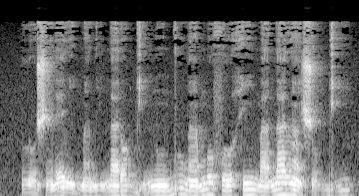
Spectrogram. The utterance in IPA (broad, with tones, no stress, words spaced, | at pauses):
lo˨ ʃɛ̃˨ɾɛ˧lĩ˨ mã˨wi˨ na˧ɾɔ˧ɡ͡bi˨ nũ˧ bu˦wã˧mo˦fo˧ hĩ˧ ma˧na˦lã˦˨ ʃo˨ ɡ͡bi˨˦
